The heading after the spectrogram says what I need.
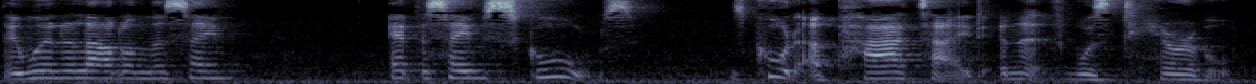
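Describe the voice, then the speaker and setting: A woman's voice: a little high, normal speed, a bit bright, a little hiss or hum, rough recording. A middle-aged woman teacher explaining things to children in plain words and reading aloud expressively from a picture book. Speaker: primary school teacher.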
